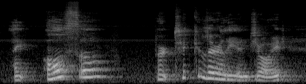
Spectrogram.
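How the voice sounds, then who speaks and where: A woman talks at a very slow pace in a high pitch with very wide pitch swings. Noticeable background noise runs underneath. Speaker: psychotherapist. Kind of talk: eulogy. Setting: memorial gathering with audience.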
